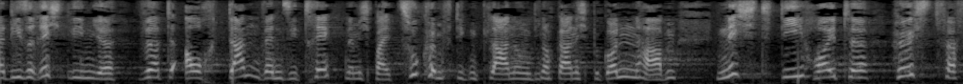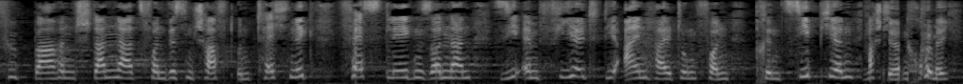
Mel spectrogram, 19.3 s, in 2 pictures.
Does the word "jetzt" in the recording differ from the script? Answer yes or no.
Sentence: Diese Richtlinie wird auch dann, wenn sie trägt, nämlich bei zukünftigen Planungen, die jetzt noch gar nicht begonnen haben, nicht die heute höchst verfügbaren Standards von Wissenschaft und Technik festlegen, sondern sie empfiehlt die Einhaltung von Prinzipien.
yes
